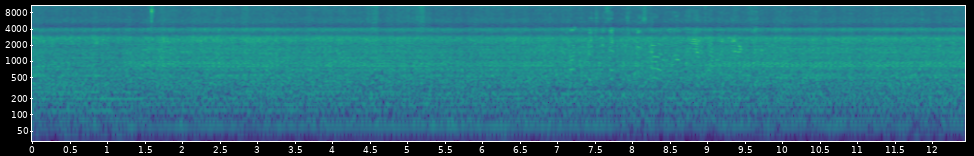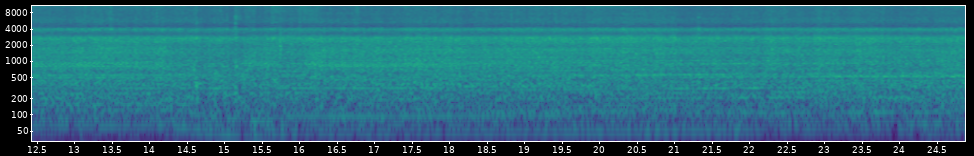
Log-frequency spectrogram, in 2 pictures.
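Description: A heavy vehicle's engine rumbles steadily while driving.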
